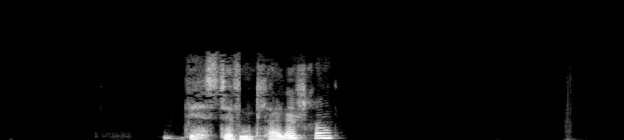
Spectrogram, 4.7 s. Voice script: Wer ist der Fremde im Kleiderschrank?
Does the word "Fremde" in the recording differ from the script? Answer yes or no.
yes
